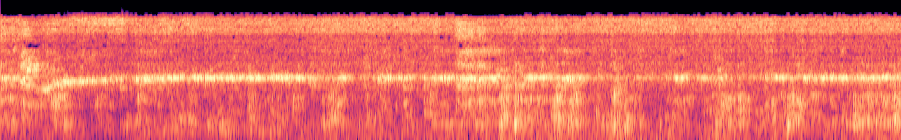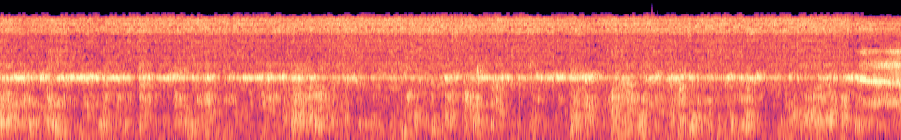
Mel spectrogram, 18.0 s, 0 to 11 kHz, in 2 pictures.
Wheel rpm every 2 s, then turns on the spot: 210, 230, 240, 230, 230, 230, 230, 230, 230.
none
